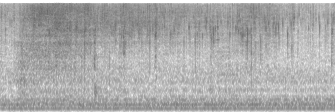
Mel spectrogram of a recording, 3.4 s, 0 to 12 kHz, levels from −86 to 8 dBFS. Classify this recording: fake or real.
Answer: real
